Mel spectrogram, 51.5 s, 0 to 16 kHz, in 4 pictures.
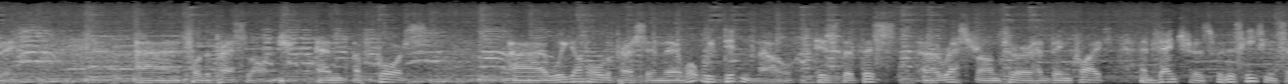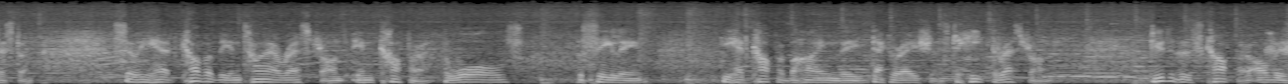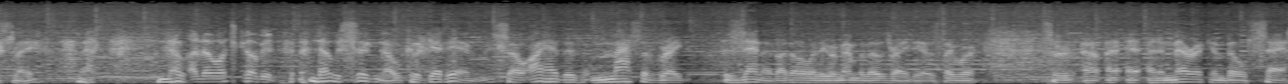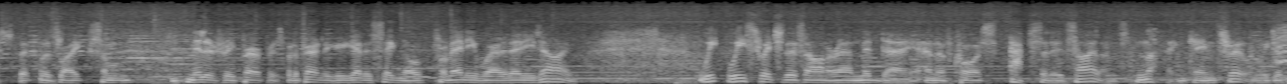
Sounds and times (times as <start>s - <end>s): Radio: 0.0s - 0.5s, 1.3s - 51.5s
Speech: 0.0s - 0.5s, 1.4s - 4.4s, 5.0s - 51.5s
Music: 0.0s - 51.5s.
